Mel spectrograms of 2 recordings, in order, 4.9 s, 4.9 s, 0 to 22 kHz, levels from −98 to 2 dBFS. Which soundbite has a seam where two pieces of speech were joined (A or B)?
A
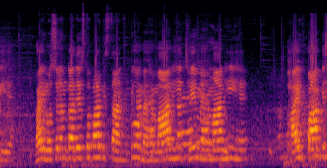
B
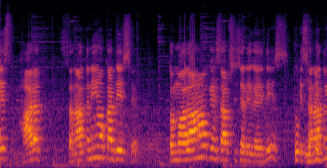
A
